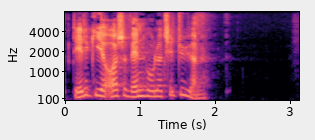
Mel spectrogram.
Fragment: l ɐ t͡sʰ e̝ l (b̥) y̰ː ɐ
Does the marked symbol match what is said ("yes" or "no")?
no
